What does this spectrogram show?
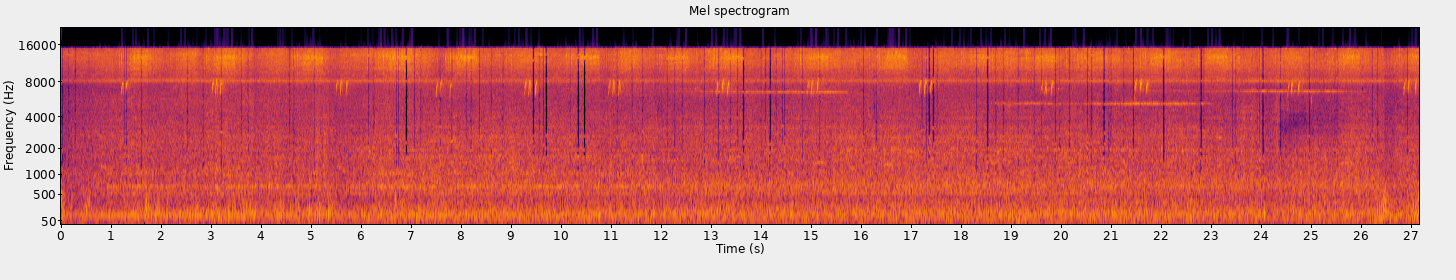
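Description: Train rolling past with a steady, continuous low rumble.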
